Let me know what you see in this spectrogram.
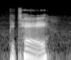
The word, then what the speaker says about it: Pity: Okay, this name is spelled Pity, but I'm pretty sure it's Pite Martinez of Atlanta United,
